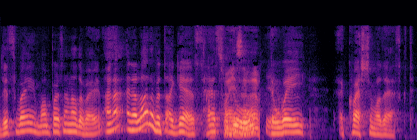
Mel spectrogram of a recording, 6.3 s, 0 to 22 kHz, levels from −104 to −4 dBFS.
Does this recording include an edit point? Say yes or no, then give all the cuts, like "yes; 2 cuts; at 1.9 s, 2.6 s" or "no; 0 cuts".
yes; 1 cut; at 3.9 s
